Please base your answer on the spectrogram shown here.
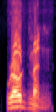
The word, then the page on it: roadman: American English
